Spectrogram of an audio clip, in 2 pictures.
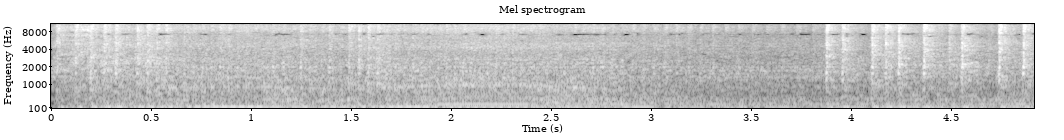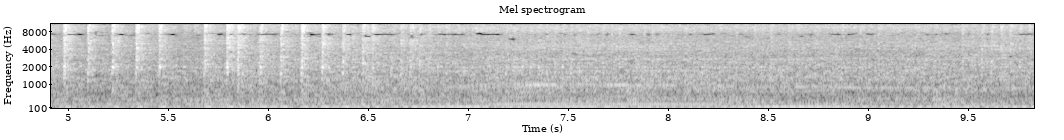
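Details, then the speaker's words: Coleman generator with a Briggs & Stratton single-cylinder engine, started on choke after sitting about a year; steady, even drone at constant speed with no misses or surging. It runs strong and smooth, but generator output still needs checking. "um it does run runs real good strong smooth"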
